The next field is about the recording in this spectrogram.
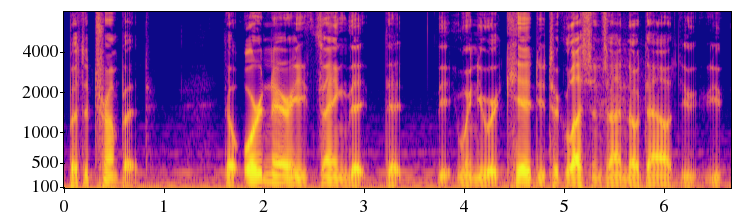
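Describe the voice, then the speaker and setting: A man with a notably deep, low voice hosts a faith podcast, telling stories in an earnest, conversational way and often repeating words as he goes. Faint music plays softly underneath. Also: normal speed. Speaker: podcast host. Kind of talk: casual conversation.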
